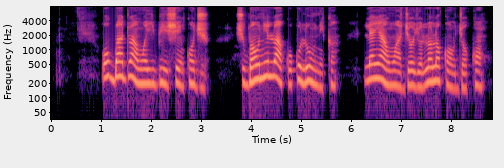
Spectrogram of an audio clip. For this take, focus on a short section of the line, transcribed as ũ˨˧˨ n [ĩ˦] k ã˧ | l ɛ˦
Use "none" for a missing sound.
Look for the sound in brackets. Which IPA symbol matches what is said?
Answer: ĩ˨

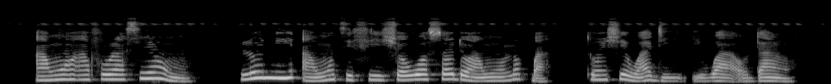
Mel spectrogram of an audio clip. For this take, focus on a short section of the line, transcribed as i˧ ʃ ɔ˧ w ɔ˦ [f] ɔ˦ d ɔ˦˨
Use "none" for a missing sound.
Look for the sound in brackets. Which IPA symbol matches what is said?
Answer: s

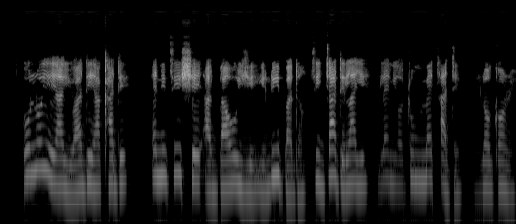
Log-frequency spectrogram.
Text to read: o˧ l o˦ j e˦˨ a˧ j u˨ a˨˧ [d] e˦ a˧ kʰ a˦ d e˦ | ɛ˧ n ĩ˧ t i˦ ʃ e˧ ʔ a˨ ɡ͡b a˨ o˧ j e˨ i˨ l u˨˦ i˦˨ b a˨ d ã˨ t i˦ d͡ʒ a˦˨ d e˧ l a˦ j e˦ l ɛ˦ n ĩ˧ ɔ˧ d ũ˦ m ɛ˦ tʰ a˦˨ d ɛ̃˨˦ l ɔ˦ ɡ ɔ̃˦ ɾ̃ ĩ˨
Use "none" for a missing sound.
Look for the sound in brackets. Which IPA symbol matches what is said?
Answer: d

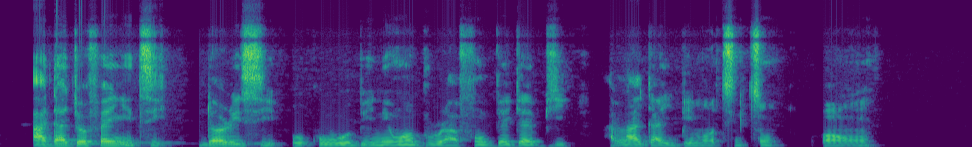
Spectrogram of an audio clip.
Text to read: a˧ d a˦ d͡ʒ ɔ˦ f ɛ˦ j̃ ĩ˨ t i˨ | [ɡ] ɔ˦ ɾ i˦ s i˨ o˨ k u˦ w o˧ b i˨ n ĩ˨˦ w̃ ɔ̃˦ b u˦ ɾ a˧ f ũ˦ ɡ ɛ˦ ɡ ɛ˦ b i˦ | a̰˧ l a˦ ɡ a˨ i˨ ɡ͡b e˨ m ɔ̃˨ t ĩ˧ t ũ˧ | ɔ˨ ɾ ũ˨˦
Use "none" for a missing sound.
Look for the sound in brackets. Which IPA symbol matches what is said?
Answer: d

